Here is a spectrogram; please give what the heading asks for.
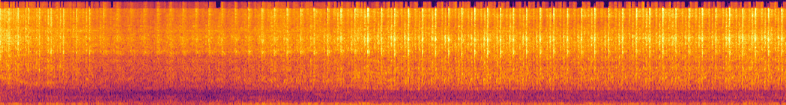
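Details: Moskvich engine at idle: a regular knock about three a second standing out over the engine; engine knock, cause not pinned down.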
